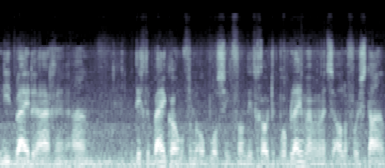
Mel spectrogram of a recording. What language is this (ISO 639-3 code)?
nld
